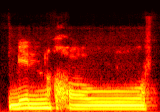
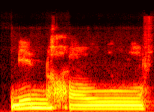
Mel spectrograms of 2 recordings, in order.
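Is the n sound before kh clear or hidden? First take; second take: clear; clear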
